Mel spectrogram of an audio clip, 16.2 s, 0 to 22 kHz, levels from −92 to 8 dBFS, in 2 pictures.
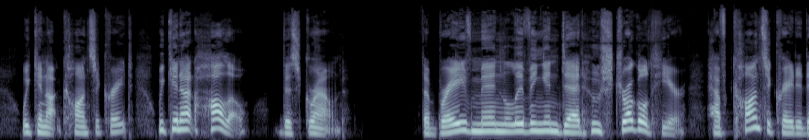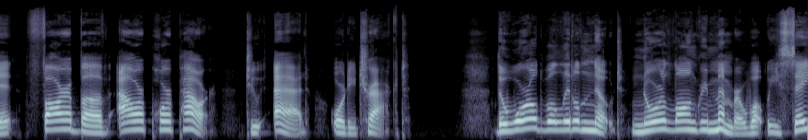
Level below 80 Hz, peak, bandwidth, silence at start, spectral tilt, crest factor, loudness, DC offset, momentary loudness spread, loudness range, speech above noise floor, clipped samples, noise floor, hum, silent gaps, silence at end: -70 dBFS; -4 dBFS; 17.5 kHz; 0.25 s; -6 dB/octave; 16 dB; -21 LUFS; under 0.1%; 12 LU; 4 LU; 61 dB; under 0.1%; -81 dBFS; none; 3.64-4.11 s; 0 s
